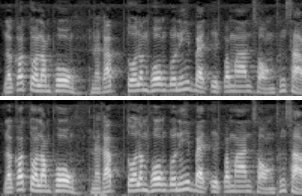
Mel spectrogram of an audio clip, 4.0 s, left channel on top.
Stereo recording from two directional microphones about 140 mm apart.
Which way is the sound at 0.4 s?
30° right (ahead or behind).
